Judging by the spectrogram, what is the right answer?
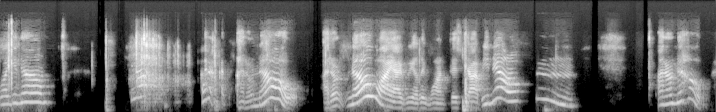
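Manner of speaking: unsure, faltering speech. Acting out a job applicant answering the boss: acting confused and unenthusiastic. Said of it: "a person who's confused, not vibrant".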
